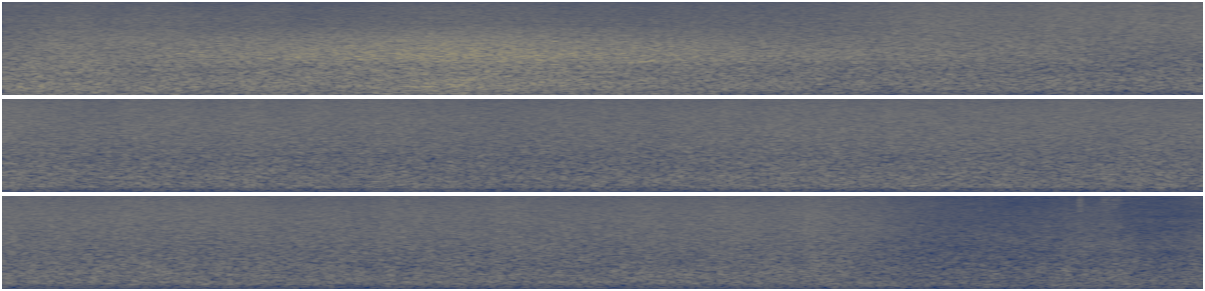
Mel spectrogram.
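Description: Steady rush of falling water, like a rainforest waterfall or fast stream. It is loudest a couple of seconds in and drops somewhat near the end.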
